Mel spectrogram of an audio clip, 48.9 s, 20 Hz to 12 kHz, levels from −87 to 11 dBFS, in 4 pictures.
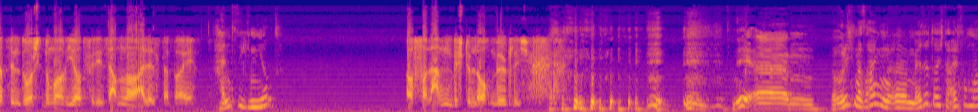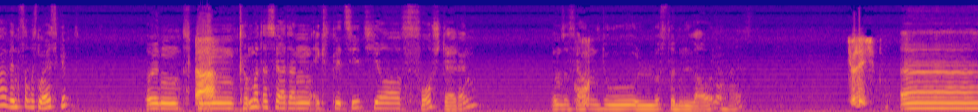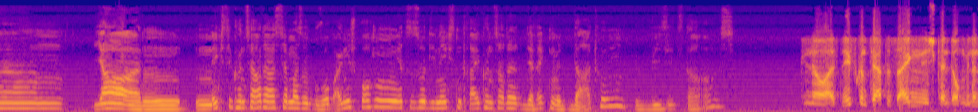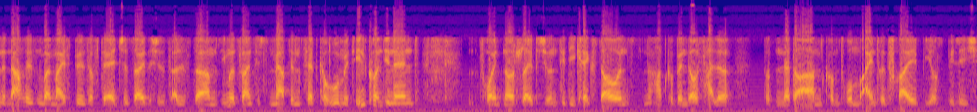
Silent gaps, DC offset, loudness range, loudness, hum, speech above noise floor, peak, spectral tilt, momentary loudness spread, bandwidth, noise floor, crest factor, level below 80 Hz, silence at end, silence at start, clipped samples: none; 1%; 9 LU; -14 LUFS; 50 Hz at -45 dBFS; 27 dB; 0 dBFS; -5 dB/octave; 13 LU; 11 kHz; -41 dBFS; 14 dB; -46 dBFS; 0 s; 0 s; under 0.1%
